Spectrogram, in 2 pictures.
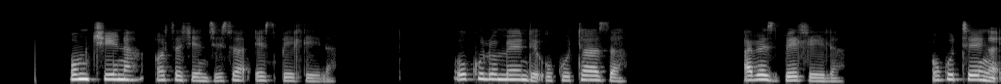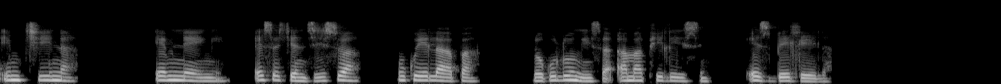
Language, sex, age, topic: North Ndebele, female, 36-49, health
